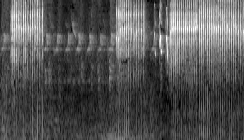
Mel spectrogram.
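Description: A Javan tesia gives bursts of very high, rapid buzzy trills in quick succession, broken by a few sharp chips and a thin sustained whistle.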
